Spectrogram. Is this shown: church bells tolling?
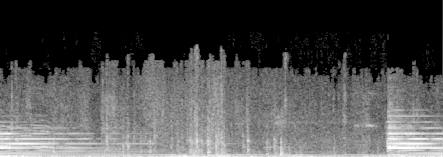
yes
